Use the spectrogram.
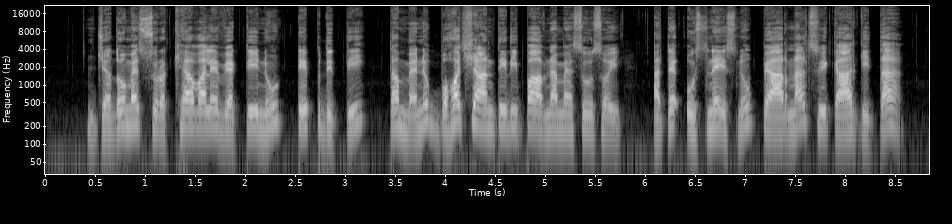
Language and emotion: Punjabi, happy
